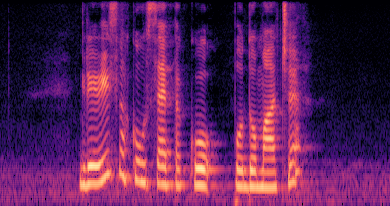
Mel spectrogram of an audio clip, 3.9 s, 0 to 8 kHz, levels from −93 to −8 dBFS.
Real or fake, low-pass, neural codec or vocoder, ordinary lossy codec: fake; none; codec, 16 kHz, 2 kbps, FunCodec, trained on Chinese and English, 25 frames a second; none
